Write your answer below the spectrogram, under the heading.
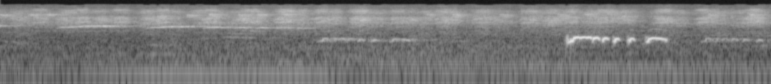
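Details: Morning zebra dove in the wild, soft level coos then one loud stuttering, beaded coo near the end, with distant thin whistles of other birds and a low hum.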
